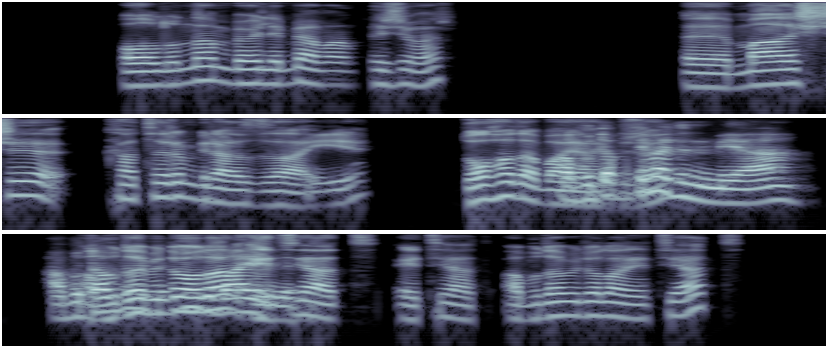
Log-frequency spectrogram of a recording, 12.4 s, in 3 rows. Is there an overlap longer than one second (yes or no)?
yes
